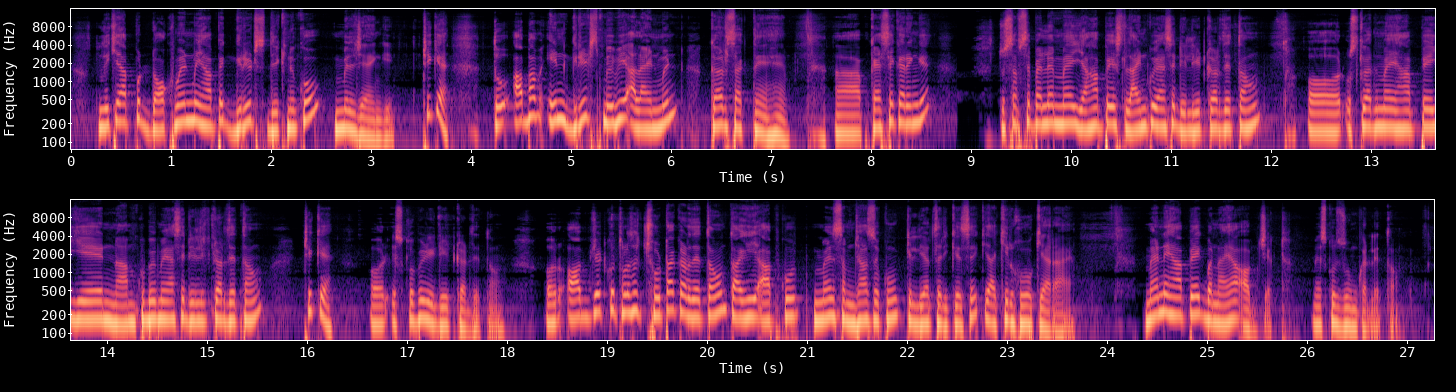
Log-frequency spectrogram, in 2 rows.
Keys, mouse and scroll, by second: 8.3 scroll up 1, 13.1 click, 16.2-25.0 drag, 25.0 scroll up 1.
